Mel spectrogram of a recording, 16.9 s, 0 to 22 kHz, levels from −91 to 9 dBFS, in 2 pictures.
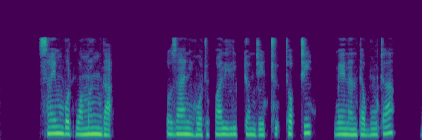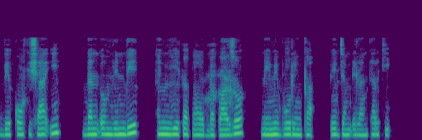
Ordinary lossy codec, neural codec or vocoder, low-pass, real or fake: MP3, 48 kbps; codec, 16 kHz, 4 kbps, FunCodec, trained on Chinese and English, 50 frames a second; 7.2 kHz; fake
